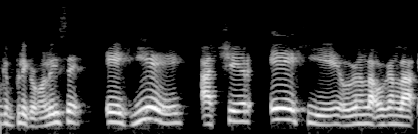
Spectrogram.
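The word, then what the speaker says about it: אֶהְיֶה: ok, voy a explicarlo, se lee esta Aleph, esta letra Ale, estos tres puntitos es una E, y esta es otra E con tres puntitos. E, Ji, esta es una especie de J suave, Jie, ok, entonces esa pronunciación,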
